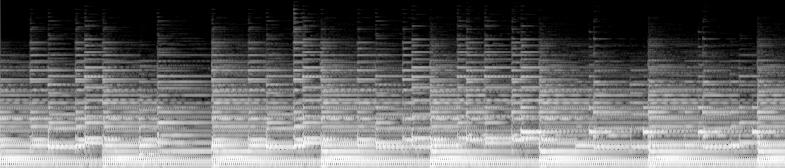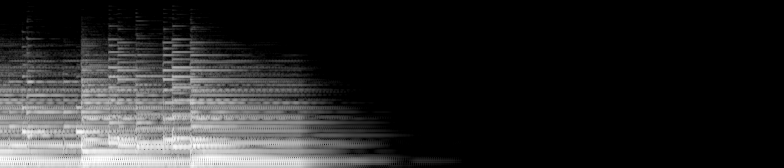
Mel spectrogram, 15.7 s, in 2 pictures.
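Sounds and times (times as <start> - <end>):
piano: 0.0 - 11.4.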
